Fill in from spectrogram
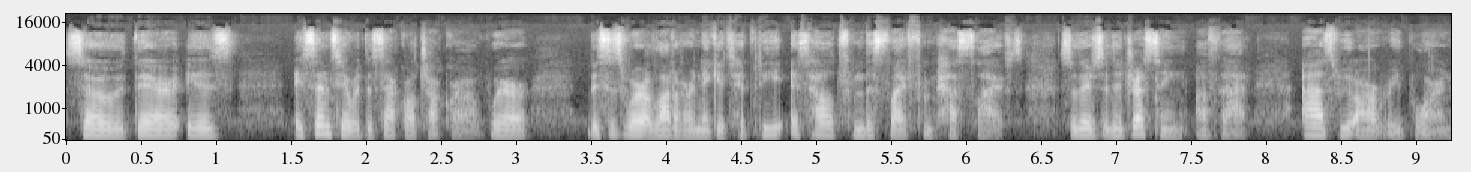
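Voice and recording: A woman at a fairly low pitch, fairly quick pace with few pauses, little pitch movement, vocal fry and a slightly mellow tone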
